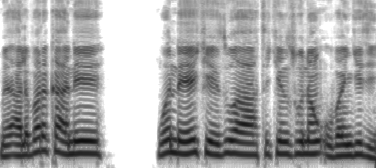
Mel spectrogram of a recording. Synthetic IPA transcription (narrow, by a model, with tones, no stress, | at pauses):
meː˨ʔa˨lbɐ˦rkaː˨neː˦ | wɐ˦nda˨jɐ˦kʲeː˨zʊ˦waː˨t͡ʃɪ˦kʲɪ˦ns̬uː˦nɐ˦ŋʔʊ˨bɐ˦ŋɡʲɪ˦d͡ʒiː˨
